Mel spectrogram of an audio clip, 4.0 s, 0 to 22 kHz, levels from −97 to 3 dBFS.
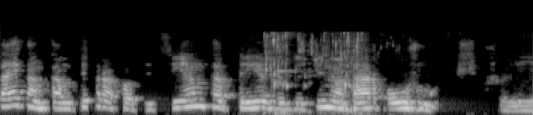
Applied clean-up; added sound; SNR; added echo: classical method spectral subtraction.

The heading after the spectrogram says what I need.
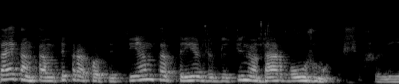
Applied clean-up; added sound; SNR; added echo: neural mask model Resemble Enhance denoiser.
